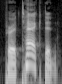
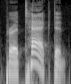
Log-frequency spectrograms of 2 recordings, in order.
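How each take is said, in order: No difference in how they are said.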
